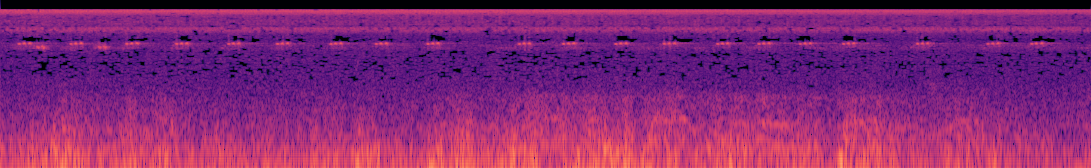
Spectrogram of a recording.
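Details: Crickets chirping in summer countryside by a golden wheat field, light breeze: high thin chirps repeated steadily about twice a second throughout, over a constant low rumble of wind.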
